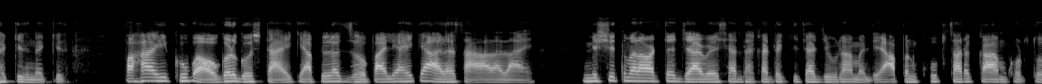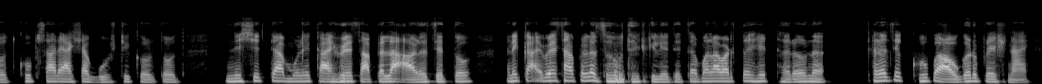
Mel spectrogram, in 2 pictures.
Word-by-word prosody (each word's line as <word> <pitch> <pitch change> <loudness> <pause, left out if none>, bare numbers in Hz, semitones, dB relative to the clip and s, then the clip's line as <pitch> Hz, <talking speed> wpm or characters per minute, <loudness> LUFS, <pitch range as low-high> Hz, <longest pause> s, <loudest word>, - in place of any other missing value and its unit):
नक्कीचं, 125 -3 -3
नक्कीचं. 105 -1 -8 0.6
पहा 145 +4 +4
ही 165 0 +1
खूप 160 +1 0
अवघड 110 +7 +5
गोष्ट 130 0 0
आहे, 105 +1 +3
की - - -3
आपल्याला 130 +5 0
झोप 115 -4 -4
आली 125 +2 +3
आहे, 135 +1 0
की - - -2
आळस 125 -4 +3
आला 110 +1 +1
आहे. 100 -1 -4 0.6
निश्चित 160 +4 -1
मला 160 -2 +4
वाटतं 150 0 +2
ज्यावेळेस 125 0 +3
ह्या 130 - 0
धकाधकीच्या 120 +1 -3
जीवनामध्ये, 110 -2 -4
आपण 120 +2 0
खूप 135 0 -8
सारं 125 +1 +1
काम 115 0 +3
करतोत, 110 +1 -8
खूप 140 -1 -7
साऱ्या 130 -1 +1
अशा 125 +1 -1
गोष्टी 115 +2 -8
करतोत. 115 0 -7 0.5
निश्चित 145 +3 -1
त्यामुळे 145 -3 0
काही 130 -1 +4
वेळेस 135 0 +2
आपल्याला 130 +3 +4
आळस 125 +4 0
येतो 130 +1 -2 0.4
आणि 150 +2 +1
काही - - +1
वेळेस 170 -1 +2
आपल्याला 170 +2 +2
झोपदेखील 130 -2 -1
येते. 120 +1 -4
तर 135 - -1
मला 140 +1 +2
वाटतं 145 +2 0
हे 150 - 0
ठरवणं 130 +1 -1 0.5
खरचं 170 +3 +1
एक 180 - -3
खूप 155 0 -3
अवघड 120 +6 +5
प्रश्न 125 -2 -2
आहे. 105 0 -3
125 Hz, 165 wpm, -23 LUFS, 115-140 Hz, 0.6 s, अवघड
